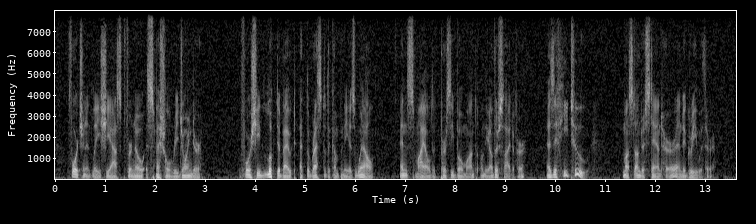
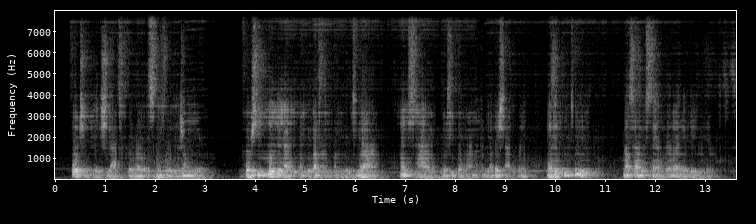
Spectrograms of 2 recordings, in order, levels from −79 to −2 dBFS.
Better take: first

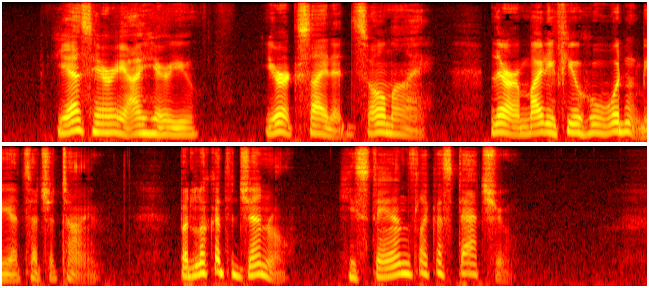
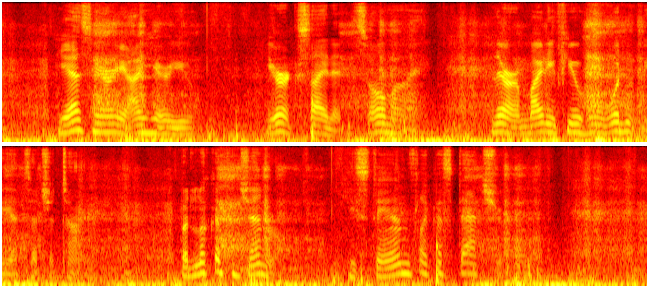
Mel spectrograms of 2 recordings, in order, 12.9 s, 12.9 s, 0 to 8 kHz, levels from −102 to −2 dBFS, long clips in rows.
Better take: first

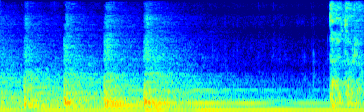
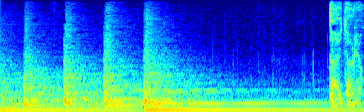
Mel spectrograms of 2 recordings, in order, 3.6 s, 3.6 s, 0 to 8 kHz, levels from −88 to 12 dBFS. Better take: second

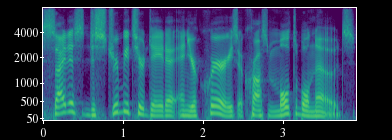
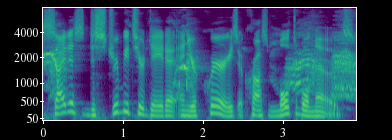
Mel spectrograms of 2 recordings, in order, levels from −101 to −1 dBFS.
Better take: first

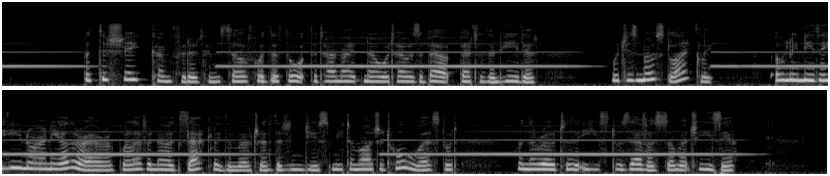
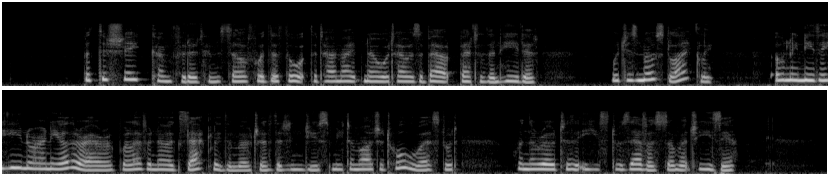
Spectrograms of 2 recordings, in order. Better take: second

